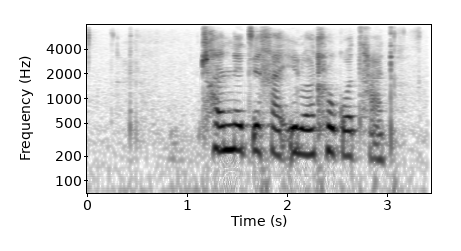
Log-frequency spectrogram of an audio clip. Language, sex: Tswana, female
